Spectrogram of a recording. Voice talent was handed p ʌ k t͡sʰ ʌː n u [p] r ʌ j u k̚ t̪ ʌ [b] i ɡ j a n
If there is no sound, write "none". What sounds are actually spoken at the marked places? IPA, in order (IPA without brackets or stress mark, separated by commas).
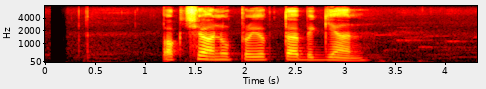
p, b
